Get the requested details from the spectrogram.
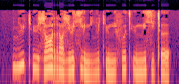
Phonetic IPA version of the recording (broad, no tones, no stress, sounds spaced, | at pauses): ʎ y tʼ y z ɒ r ɒ z ʏ sʲ ɵ nʲ ə ʎ ʏ tʼ y mʲ e f ɵ t̪ʰ y mʲ ə sʲ ɵ tʼ ə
